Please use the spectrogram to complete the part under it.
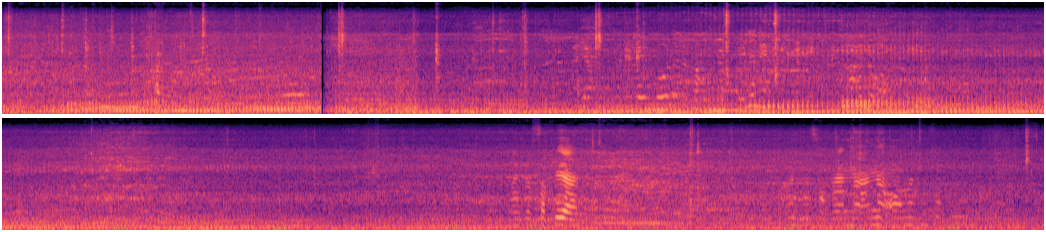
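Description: A small vehicle's engine rumbles steadily while riding.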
